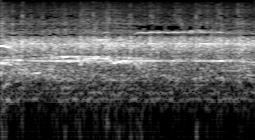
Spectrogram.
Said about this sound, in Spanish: Claro que se merece un aplauso, ¿no?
